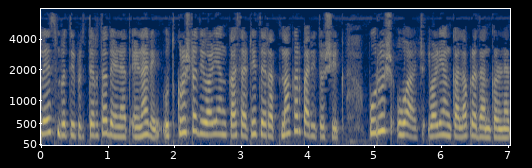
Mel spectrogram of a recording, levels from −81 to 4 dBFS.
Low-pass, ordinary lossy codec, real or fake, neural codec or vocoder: 7.2 kHz; MP3, 32 kbps; real; none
